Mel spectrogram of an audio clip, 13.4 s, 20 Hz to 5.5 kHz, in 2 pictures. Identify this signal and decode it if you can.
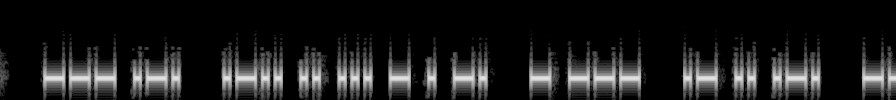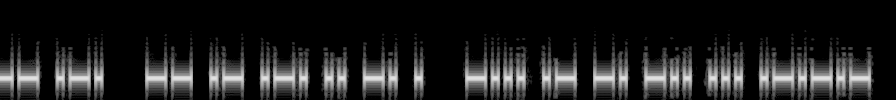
Morse code, heard as a keyed tone, about 25 wpm, 600 Hz. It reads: OR LISTEN TO AIR OR MARINE BANDS.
